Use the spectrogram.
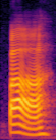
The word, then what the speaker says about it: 八: the left side there and we have the pronunciation it's actually BA but I wanted to use the the buh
